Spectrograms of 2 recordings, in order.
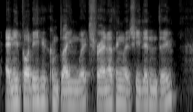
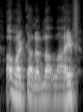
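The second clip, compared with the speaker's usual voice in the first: louder, flustered realization; mock panic; 4 semitones higher, 9 dB louder than usual. Friend imitating her panic at not being live. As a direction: blurt it out as if caught not streaming. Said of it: "she's like".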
